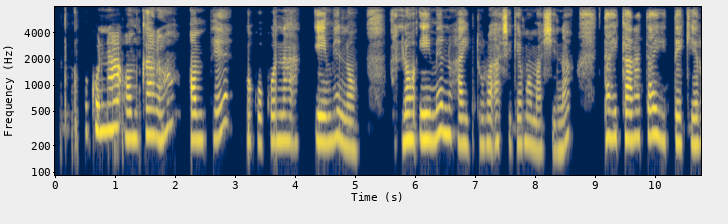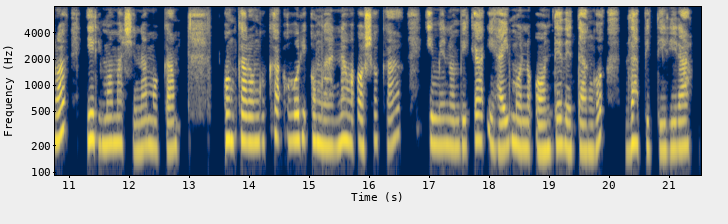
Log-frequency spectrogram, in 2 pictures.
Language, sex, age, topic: Oshiwambo, male, 18-24, agriculture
